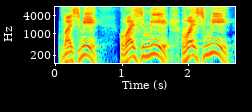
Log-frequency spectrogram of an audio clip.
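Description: A man voicing a cruel, arrogant young nobleman who taunts his captive with slow, drawn-out commands in an audiobook. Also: medium pitch, very animated, no echo, clean studio sound, voice pushed up. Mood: sneering. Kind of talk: audiobook character voice.

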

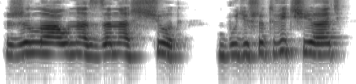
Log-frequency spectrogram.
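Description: A brash, unshaven young bully who sneers and taunts in coarse street slang, as a woman reading the story puts him on. The voice sits fairly high and drawls its jeers slowly. It is a spoken storybook performance. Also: flat delivery, fairly bright tone. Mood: spiteful. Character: crude scruffy young man, brash bully. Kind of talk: audiobook reading.

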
